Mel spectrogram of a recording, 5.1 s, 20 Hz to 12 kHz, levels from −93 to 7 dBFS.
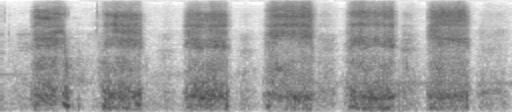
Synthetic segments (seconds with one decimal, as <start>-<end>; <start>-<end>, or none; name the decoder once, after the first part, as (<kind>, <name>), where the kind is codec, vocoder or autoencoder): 0.8-5.1 (codec, HILCodec)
